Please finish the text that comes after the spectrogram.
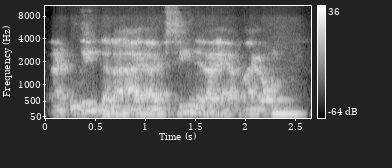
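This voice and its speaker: A man's voice: mid-range voice, brisk. American guy doing a motivational company talk, super echoey, mic kinda far away and muffled. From United States. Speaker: corporate executive, guest speaker. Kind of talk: informal motivational product talk. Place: meeting room, speaking before small audience.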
